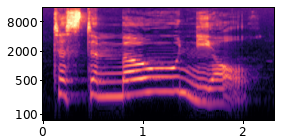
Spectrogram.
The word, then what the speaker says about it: testimonial: Testimonial. Neal. Editorial. And notice that in all of these words, the stress is the one syllable. The stress is on the one syllable before the suffix, right?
